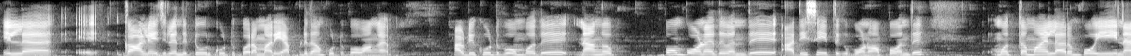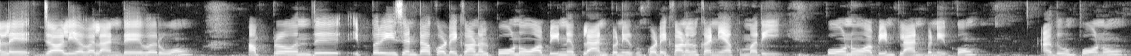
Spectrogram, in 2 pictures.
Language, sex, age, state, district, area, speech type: Tamil, female, 18-30, Tamil Nadu, Thoothukudi, rural, spontaneous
